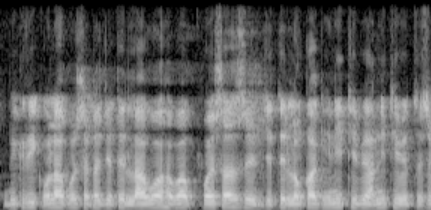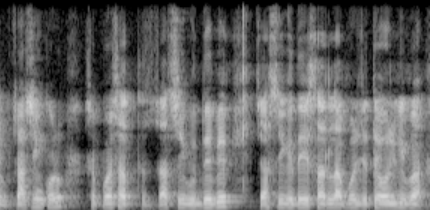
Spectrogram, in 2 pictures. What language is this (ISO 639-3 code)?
ori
